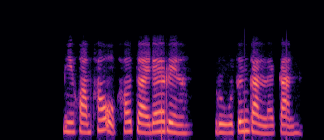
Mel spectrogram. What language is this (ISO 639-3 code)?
tha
